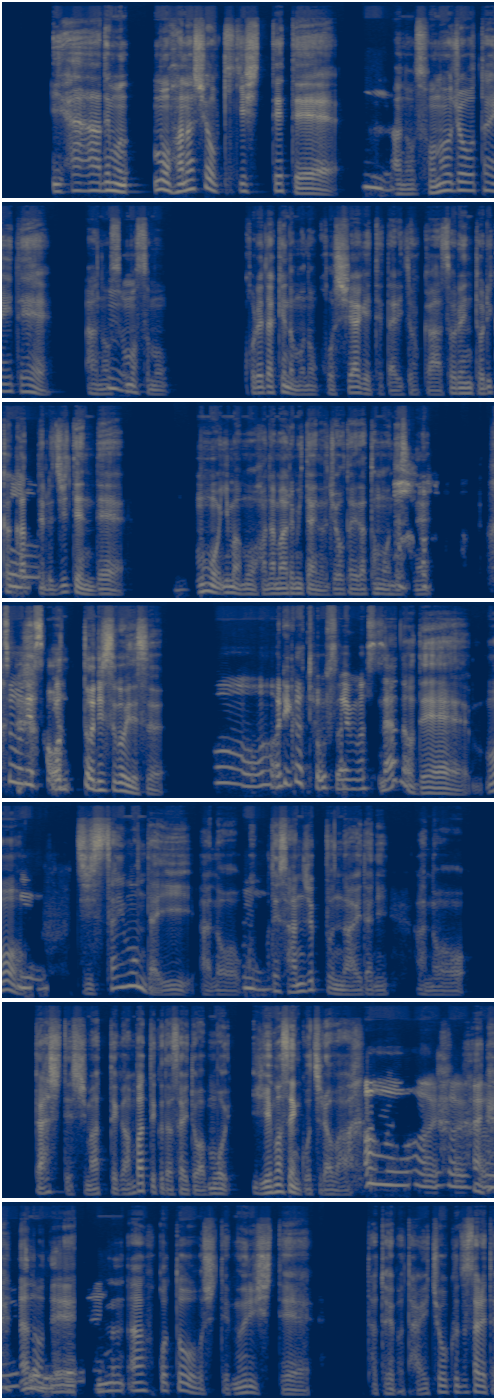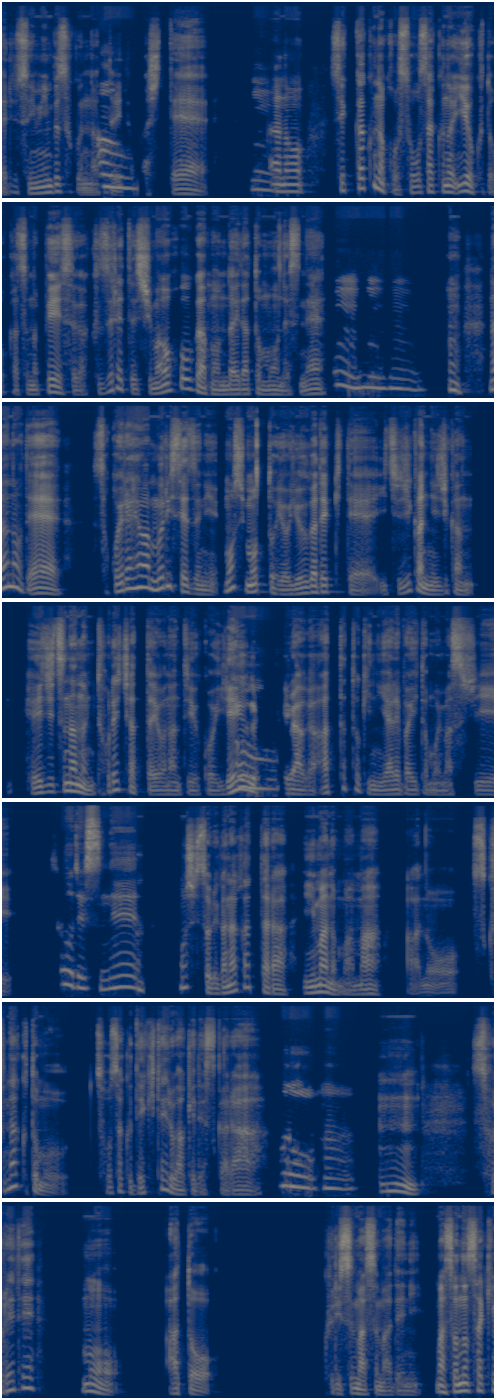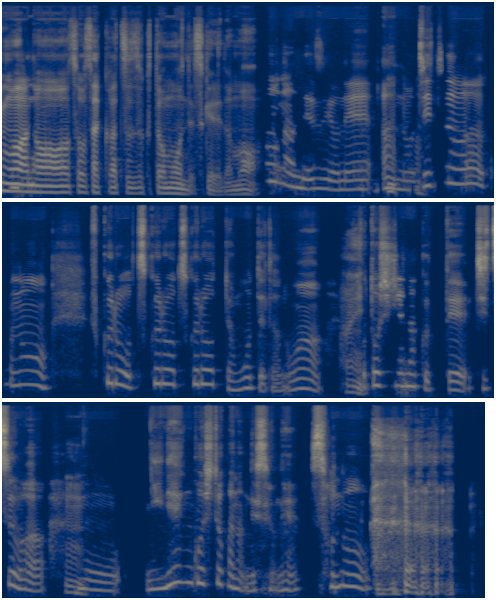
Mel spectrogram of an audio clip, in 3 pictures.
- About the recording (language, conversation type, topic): Japanese, advice, 日常の忙しさで創作の時間を確保できない
- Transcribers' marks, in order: giggle; chuckle; laughing while speaking: "ああ、ありがとうございます"; unintelligible speech; chuckle; other background noise; laugh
